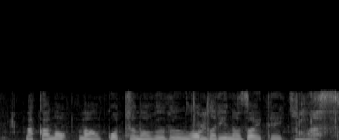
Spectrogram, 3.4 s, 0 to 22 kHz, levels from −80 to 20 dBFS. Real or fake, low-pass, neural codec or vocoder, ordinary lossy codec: fake; none; codec, 16 kHz, 8 kbps, FreqCodec, larger model; none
